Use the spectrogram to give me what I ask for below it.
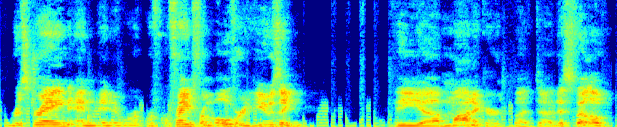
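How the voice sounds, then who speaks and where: Guy riffing on movies, bright sharp voice, kinda far from the mic in an echoey room. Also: mid-range voice, slow pace. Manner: rambling, wry, profane. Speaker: podcast co-host reviewing movies. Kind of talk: casual chat. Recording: roomy sound from a distance, faint music.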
